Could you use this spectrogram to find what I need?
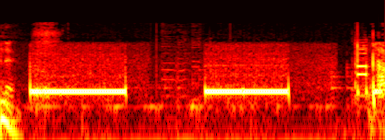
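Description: Ringback tone on a call placed to a radio guest: two long, steady electronic tones, each about a second, separated by a pause, with a short burst of noise at the very end.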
